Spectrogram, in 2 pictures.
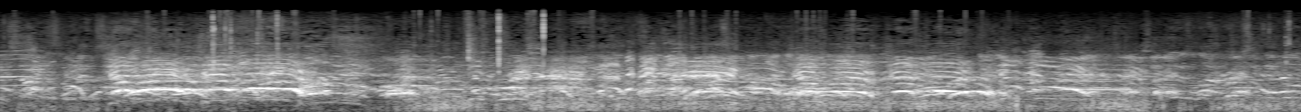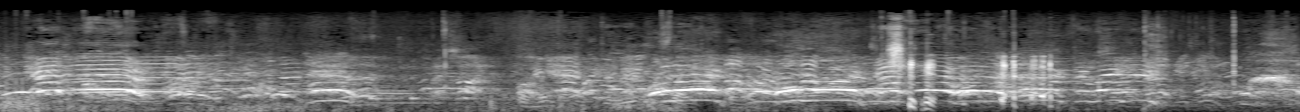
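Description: Several people shouting and calling out at once on a rugby field, the voices overlapping and rising and falling throughout.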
